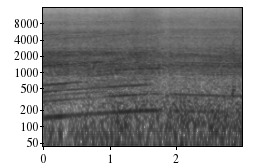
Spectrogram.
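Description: A 2021 BMW S1000R motorcycle engine revs up loud and close, pitch rising steadily as it accelerates past slower traffic, with heavy wind rush underneath.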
